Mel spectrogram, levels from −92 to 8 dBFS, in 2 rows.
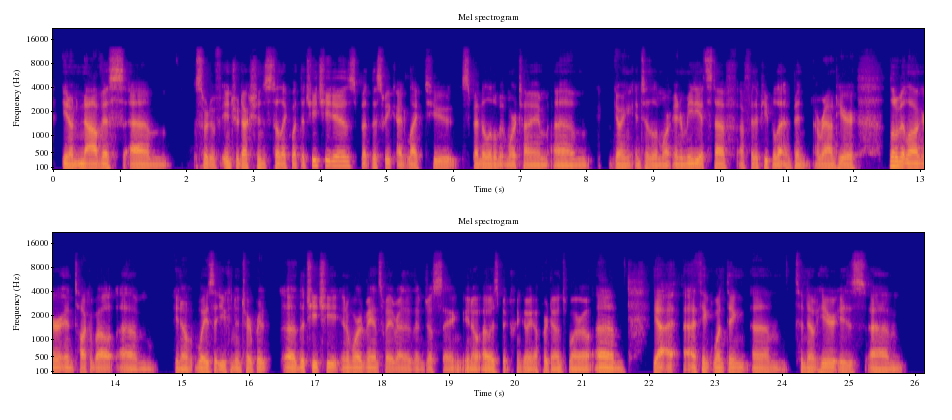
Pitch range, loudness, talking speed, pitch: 85-100 Hz, -24 LUFS, 215 wpm, 90 Hz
